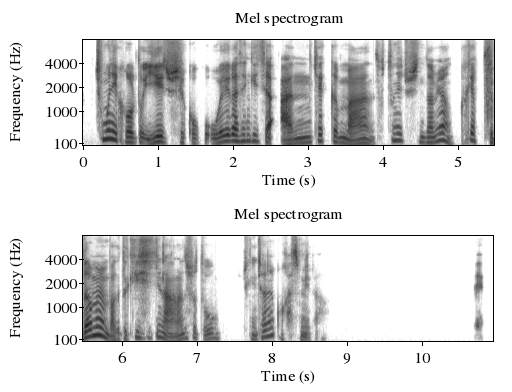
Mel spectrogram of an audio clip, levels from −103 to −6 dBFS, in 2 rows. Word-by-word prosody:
충분히 225 0 +3
그걸 140 -5 0
또 140 - -2
이해해 135 +8 +7
주실 130 -1 +6
거고 125 -3 -10 0.2
오해가 165 +7 +2
생기지 175 -1 -1
않게끔만 120 - -1
소통해 190 0 -7
주신다면 150 +4 -1
크게 190 - -3
부담을 200 +6 +3
막 95 - -6
느끼시진 160 0 -1
않으셔도 125 - -5 0.3
괜찮을 170 - -6
것 - - -18
같습니다. - - -5 2.0
네. - - -10
145 Hz, 290 characters per minute, -27 LUFS, 125-175 Hz, 2.0 s, 이해해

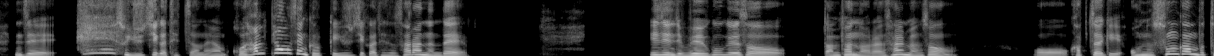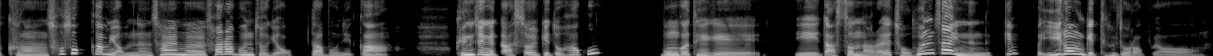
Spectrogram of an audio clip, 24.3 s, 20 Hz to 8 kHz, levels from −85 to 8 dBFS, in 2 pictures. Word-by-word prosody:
인제 205 -4 -3 0.2
계속 485 - -1
유지가 205 +3 +1
됐잖아요. 180 +2 -9
거의 250 0 -2
한평생 455 0 +5
그렇게 210 -3 -5
유지가 180 +6 -4
돼서 175 -1 -13
살았는데 215 - +1 1.8
이제 255 0 +3
이제 215 -3 +1
외국에서 215 -1 0 0.4
남편 190 +6 0
나라에 175 -2 -5
살면서 245 -3 -2 0.8
어 185 -2 -5
갑자기 215 -3 -1
어느 195 0 -2
순간부터 345 - +1
그런 190 -2 -4
소속감이 390 - +1
없는 185 +1 -5
삶을 280 -2 +2
살아본 320 -4 +2
적이 200 -6 -7
없다 200 +6 -4
보니까 175 +3 -1 0.7
굉장히 280 +2 +7
낯설기도 230 +5 0
하고 295 - -1 0.6
뭔가 235 +2 +2
되게 190 -3 -3 0.3
이 230 -2 -1
낯선 225 +6 +1
나라에 185 +9 -2
저 190 -8 -5
혼자 470 - +6
있는 200 -9 +2
느낌? 350 - -8 0.2
이런 340 +8 +4
게 235 - +4
들더라고요. 150 -5 -10
220 Hz, 265 characters per minute, -24 LUFS, 185-280 Hz, 1.8 s, 굉장히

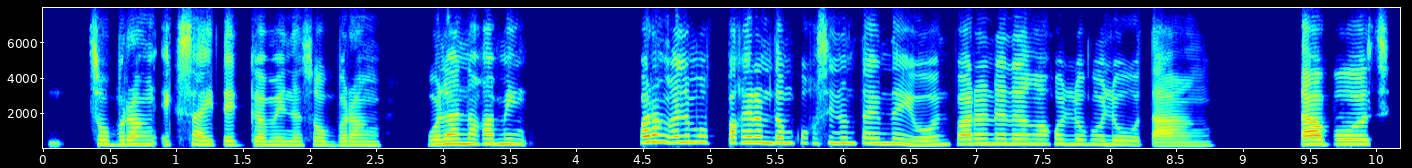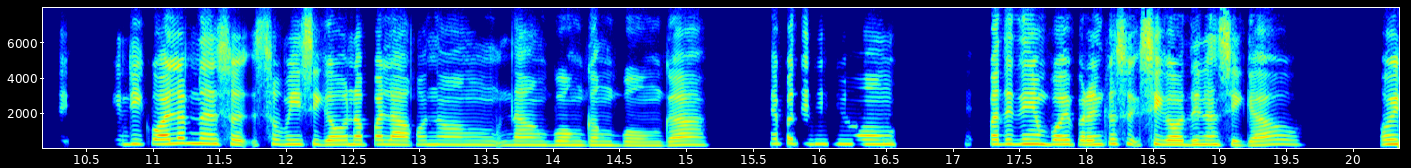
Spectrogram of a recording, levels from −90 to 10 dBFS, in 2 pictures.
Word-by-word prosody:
Hmm, 305 -2 -18 0.2
sobrang 235 0 0
excited 225 -2 -2
kami 205 0 -3
na 195 - -5
sobrang 195 -1 -5 0.3
wala 255 +3 +4
na 275 -1 +2
kaming 270 -1 +1 0.9
parang 375 +2 +7
alam 360 +1 +3
mo - - -2
pakiramdam 325 -1 +3
ko 310 - -10
kasi 285 +2 -5
nung 305 0 0
time 290 -1 -1
na 285 - 0
yun 225 +2 -3
para 260 +1 +3
na 275 - +1
lang 265 -1 0
akong 255 0 -4
lumulutang, 215 -8 -3 0.7
tapos 250 - +4 0.2
i - - -15 0.4
hindi 245 +2 -1
ko 255 - +2
alam 290 +3 +6
na 285 -1 +4
sa 235 -1 +1
sumisigaw 235 +1 -1
na 235 - +3
pala 235 -1 +2
ako 230 +1 -8
ng 225 -1 -4 0.3
ng 210 0 -1
bonggang-bongga, 205 0 -2 0.5
eh, 270 - -3
pati 275 0 -3
din 255 0 -5 0.2
'yong, 245 -1 -1 0.7
pati 250 +1 +3
din 260 0 +4
'yong 235 - -3
boyfriend 235 -1 +2
ko - - +2
si 255 -3 -1
sigaw 230 -3 +4
din 230 +1 0
ng 230 0 +1
sigaw. 215 +4 -1 0.6
Uy 255 +1 +6
240 Hz, 155 wpm, -23 LUFS, 215-260 Hz, 0.9 s, parang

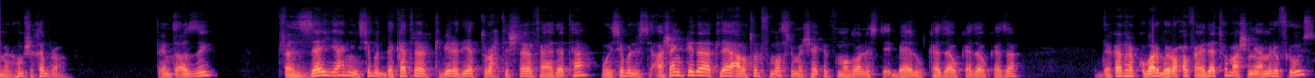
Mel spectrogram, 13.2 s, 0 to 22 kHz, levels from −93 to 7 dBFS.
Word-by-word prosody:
ما 100 - -2
لهمش 90 - -6
خبرة، - - -5 0.9
فهمتِ 105 0 -3
قصدي؟ 145 +11 -1 0.7
فإزاي 100 - +3
يعني 160 -4 0
يسيبوا 145 +4 -3
الدكاترة 135 +5 +1
الكبيرة 120 +3 0
ديّة 125 +2 +2
ترُوح 120 +1 -2
تشتغل 120 +4 -2
في 105 - -4
عياداتها 125 - -1
ويسيبوا 130 +8 -2
الاس 110 -3 -5
عشان 160 +1 0
كده 170 0 +4
تلاقي 145 0 +3
على 125 -3 +5
طول 130 +5 -5
في 130 -4 -7
مصر 130 -2 -3
مشاكل 115 +4 -4
في 110 - -11
موضوع 100 +4 0
الاستقبال 105 +1 -2
وكذا، 105 +3 -1
وكذا، 105 0 -1
وكذا، 110 +5 -3 0.8
الدكاترة 135 +8 +1
الكبار 135 +2 +6
بيرُوحوا 110 -2 +4
في - - -4
عياداتهم 135 +8 +2
عشان 125 - 0
يعملوا 120 +3 +1
فلوس، 185 +8 -3
120 Hz, 180 wpm, -21 LUFS, 105-140 Hz, 0.9 s, الكبار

